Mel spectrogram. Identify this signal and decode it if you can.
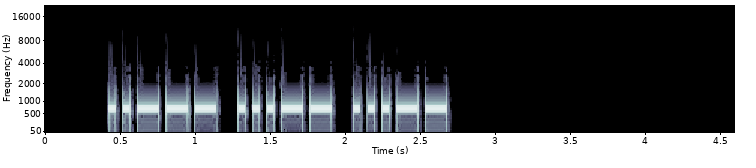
Morse code, heard as a keyed tone, about 25 wpm, 700 Hz. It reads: 233
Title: Numbers - 3-Digit 25wpm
